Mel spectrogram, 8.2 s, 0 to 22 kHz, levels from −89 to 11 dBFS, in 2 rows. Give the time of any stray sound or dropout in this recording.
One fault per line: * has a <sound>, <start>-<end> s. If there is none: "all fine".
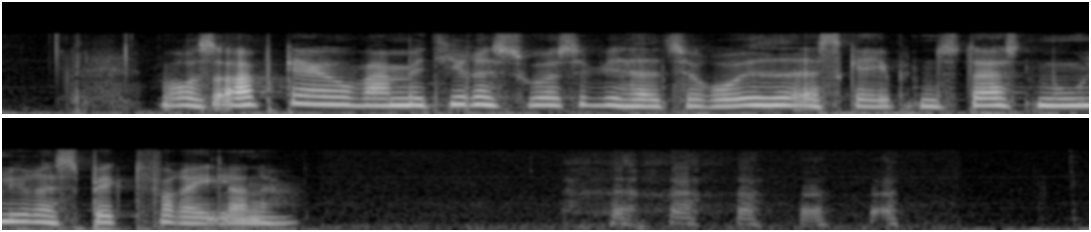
* has a laugh, 6.0-7.6 s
